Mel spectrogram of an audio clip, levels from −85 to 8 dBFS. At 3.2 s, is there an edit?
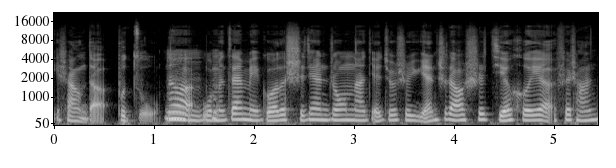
yes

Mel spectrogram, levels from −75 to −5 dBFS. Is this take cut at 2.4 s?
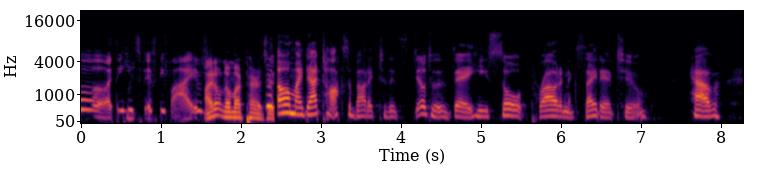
yes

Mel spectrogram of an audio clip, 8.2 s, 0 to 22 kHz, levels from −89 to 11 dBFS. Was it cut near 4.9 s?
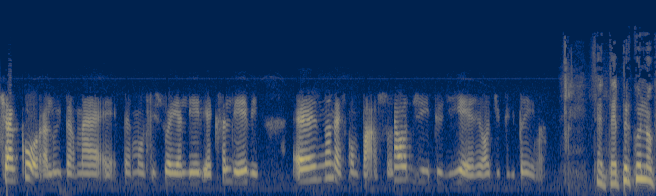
yes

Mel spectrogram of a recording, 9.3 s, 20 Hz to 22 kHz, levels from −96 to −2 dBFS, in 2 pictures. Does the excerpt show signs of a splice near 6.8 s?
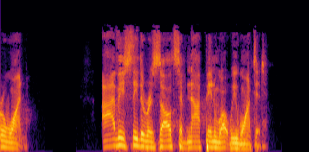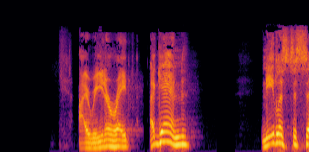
yes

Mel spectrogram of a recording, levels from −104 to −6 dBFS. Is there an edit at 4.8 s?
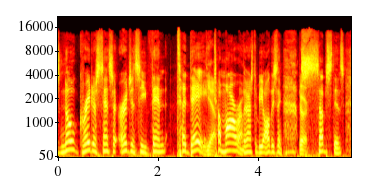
yes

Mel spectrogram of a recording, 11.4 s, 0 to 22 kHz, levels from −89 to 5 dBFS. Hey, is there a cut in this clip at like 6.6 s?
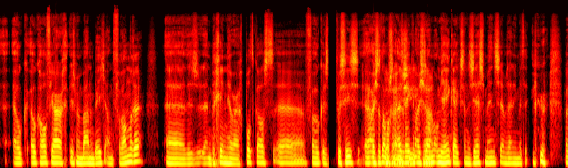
yes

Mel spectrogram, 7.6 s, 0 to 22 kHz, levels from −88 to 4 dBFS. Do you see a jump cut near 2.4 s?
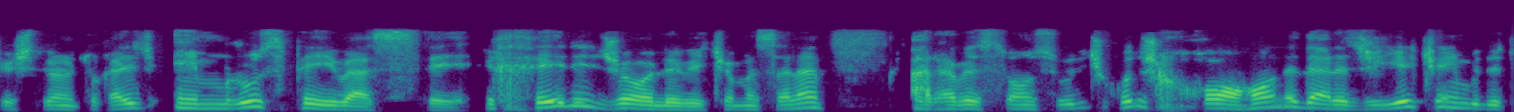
yes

